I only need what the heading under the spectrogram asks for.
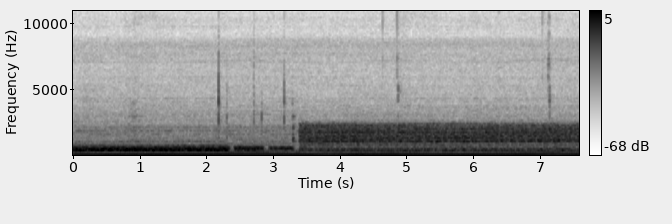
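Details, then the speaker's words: Ham radio on 17 ft van-mounted whip near S9+ inverter generator: steady hiss and buzzing hum swelling slightly; generator RF interference, with ferrite beads fitted. "So, now I have five beads on there. It went from around a 55 noise level down to actually between one and two."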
